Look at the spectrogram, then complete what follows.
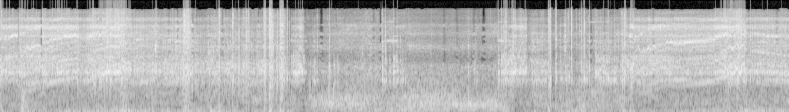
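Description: Off-road RC buggies racing, heard from a mic on one of the cars: motors whining up and down in pitch as they accelerate and slow, with the clatter and knocks of the chassis hitting the track and another car. About three seconds in, the high whining drops away for a couple of seconds while the car sits still, then starts again.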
